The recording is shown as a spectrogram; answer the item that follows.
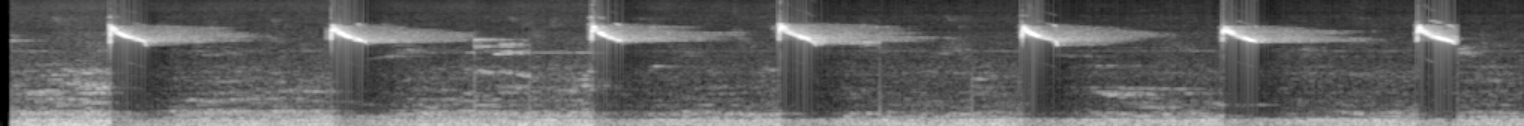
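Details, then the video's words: Female Oriental white-eye giving seven short, thin, high notes, each sliding sharply downward, repeated roughly every one and a half seconds against a steady low rumbling background hum. "SUARA PLECI BETINA"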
